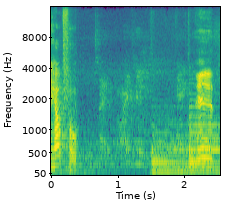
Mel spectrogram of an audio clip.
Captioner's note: faintly speaking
